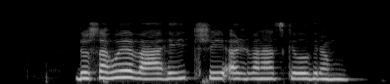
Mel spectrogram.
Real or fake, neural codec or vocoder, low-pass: real; none; 7.2 kHz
